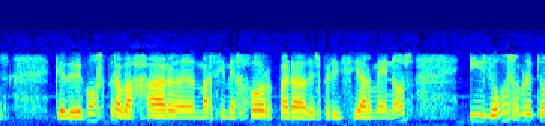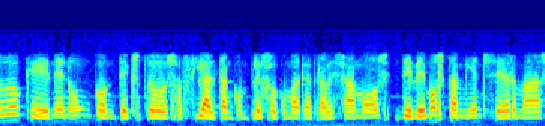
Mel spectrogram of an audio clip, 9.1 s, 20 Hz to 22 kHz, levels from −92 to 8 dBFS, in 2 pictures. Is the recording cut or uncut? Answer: cut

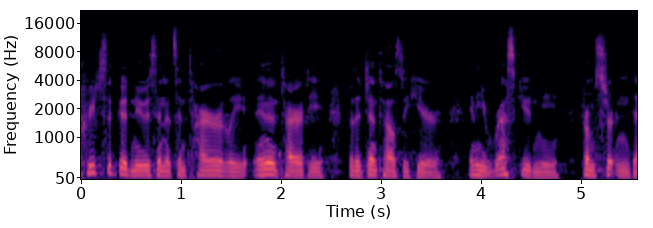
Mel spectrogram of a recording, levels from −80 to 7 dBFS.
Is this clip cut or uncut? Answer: uncut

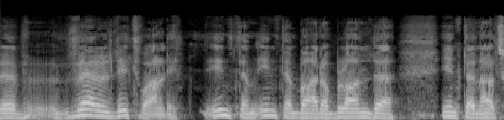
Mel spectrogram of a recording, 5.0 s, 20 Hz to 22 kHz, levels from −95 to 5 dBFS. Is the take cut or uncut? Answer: cut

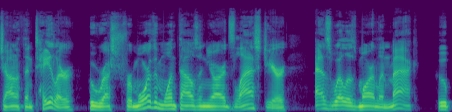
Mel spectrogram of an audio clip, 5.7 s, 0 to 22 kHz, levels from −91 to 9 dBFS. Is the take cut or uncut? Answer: uncut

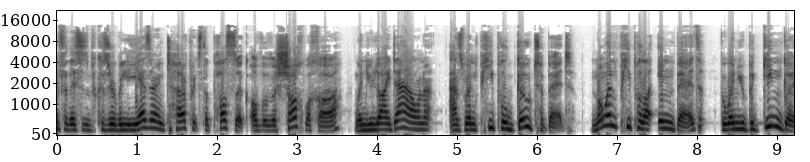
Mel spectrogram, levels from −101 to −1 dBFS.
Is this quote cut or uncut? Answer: uncut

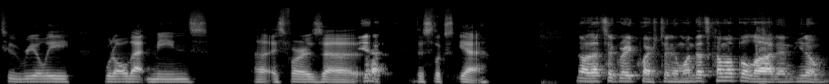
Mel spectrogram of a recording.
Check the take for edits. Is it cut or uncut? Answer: uncut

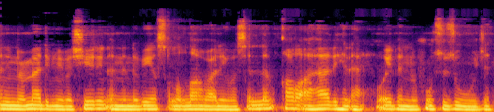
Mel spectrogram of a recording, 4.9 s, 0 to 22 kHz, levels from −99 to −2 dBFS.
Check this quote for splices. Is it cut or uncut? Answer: uncut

